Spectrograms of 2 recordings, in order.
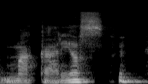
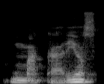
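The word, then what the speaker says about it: μακάριος: es la palabra feliz felices en griego se pronuncia makarios así como lo escucha usted makarios entonces está viviendo el nombre que estos conocemos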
